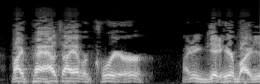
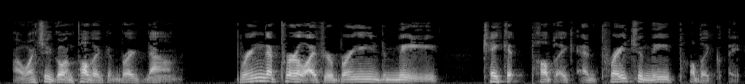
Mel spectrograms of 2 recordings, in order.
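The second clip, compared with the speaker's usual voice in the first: softer, lower voice for the Lord's command; quiet, solemn voice of the Lord; the Lord speaking; 6 semitones lower, 11 dB quieter than usual. Retold or imitated. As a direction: hush it like a solemn inner voice. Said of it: "the Lord told me".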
